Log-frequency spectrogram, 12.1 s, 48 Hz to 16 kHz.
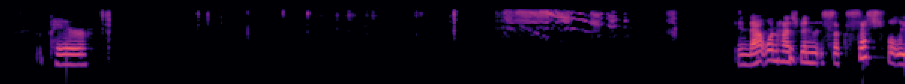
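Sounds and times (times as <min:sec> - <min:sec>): adhesive strip squeaking: 0:04.1 - 0:05.3, 0:06.0 - 0:09.2.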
